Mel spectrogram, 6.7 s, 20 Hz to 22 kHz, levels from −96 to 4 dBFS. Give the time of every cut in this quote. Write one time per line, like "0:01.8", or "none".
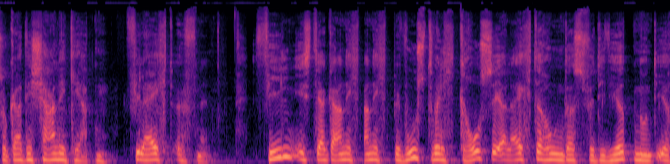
0:01.2
0:02.5
0:03.6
